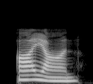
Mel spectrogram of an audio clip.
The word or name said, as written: ion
